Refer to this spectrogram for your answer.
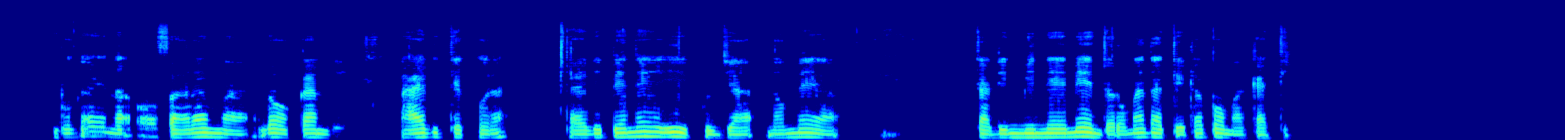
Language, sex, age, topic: Oshiwambo, male, 18-24, agriculture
